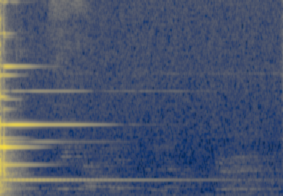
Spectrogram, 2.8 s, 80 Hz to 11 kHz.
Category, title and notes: Sound effects > Other mechanisms, engines, machines
metal shop foley -056
bam, bang, boom, bop, crackle, foley, fx, knock, little, metal, oneshot, perc, percussion, pop, rustle, sfx, shop, sound, strike, thud, tink, tools, wood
